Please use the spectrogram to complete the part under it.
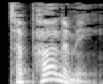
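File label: "toponomy", British English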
